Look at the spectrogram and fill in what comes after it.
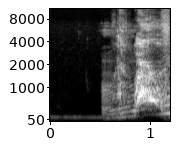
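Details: Sixteen-year-old Boston terrier with very poor sight, playing with a toy hamburger indoors; one brief harsh growl rising into a bark, following a low hum.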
